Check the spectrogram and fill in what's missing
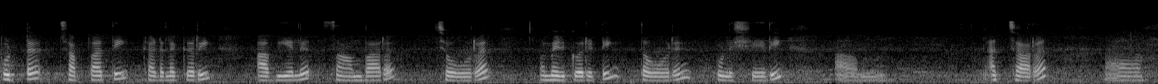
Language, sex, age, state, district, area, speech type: Malayalam, female, 30-45, Kerala, Alappuzha, rural, spontaneous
